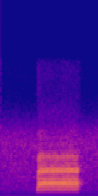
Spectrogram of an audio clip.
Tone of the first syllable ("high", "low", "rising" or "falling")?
high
